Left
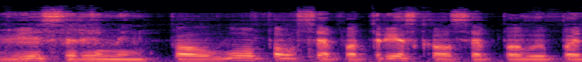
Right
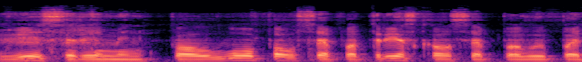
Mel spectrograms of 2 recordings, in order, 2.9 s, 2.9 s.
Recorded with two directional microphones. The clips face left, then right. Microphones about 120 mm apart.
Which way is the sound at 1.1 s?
15° right (ahead or behind).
